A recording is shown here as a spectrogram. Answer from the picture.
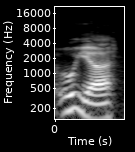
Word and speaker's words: Ouya: The Ouya is being bought out by Razer. Well, how is it Yeah.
